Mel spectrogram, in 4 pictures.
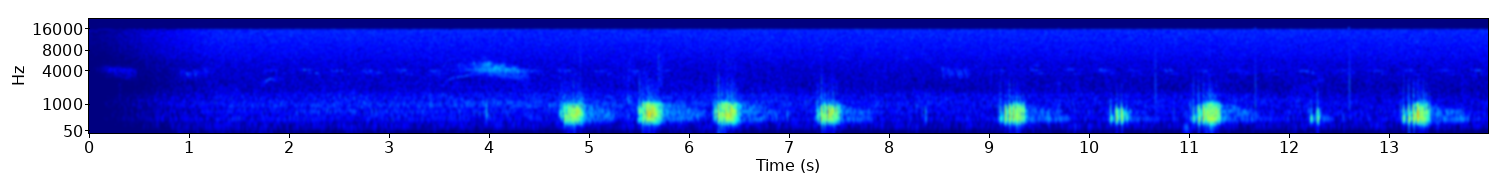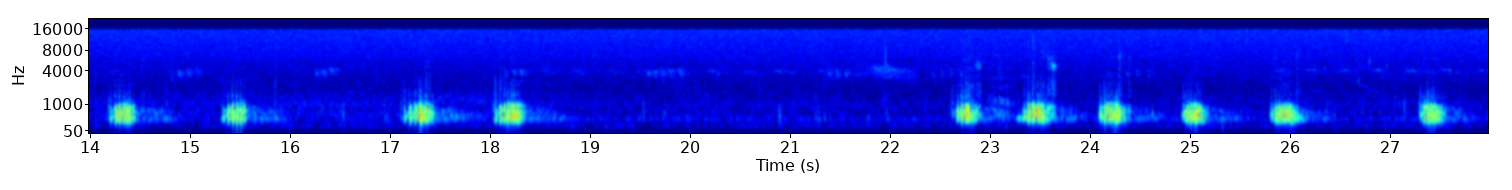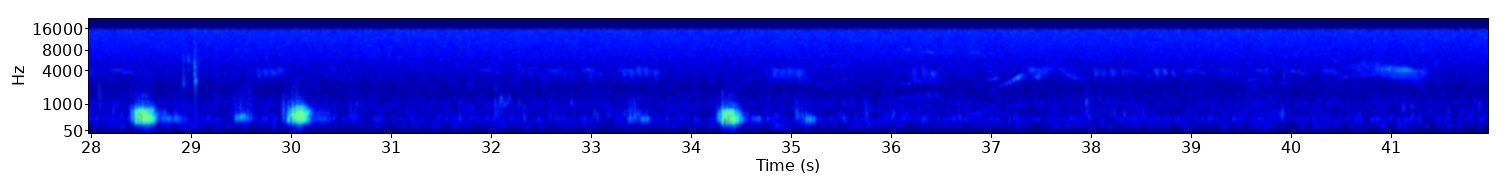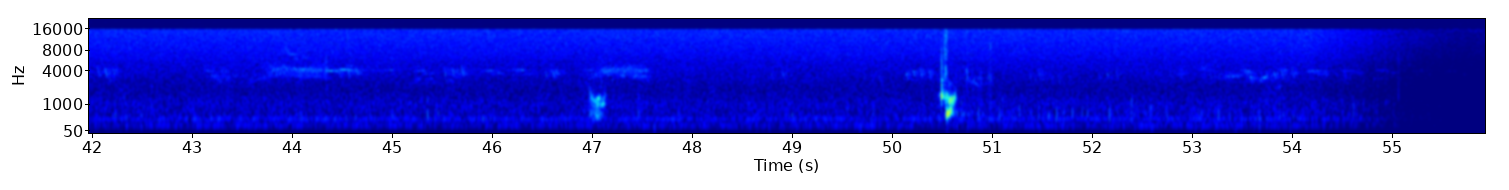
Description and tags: Frog Croaking
A dual mono field-recording of a solitary frog (Rana temporaria) croaking at the beginning of the mating season. Rode NTG-2 > FEL battery pre-amp > Zoom H2 line in.
pond, croaking, rana-temporaria, field-recording, frog, plop, mono, croak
